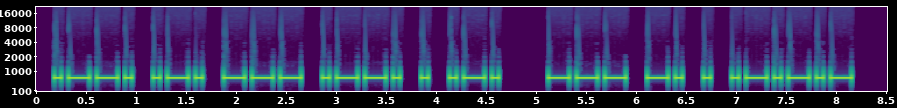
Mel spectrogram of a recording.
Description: Morse code, heard as a keyed tone, about 17 wpm, 700 Hz. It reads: PROPER ONE.
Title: Sentences from Top 1000 Words - Review Part 5 - 17wpm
